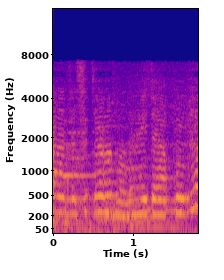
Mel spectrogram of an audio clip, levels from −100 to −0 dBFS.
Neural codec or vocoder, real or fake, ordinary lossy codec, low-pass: codec, 16 kHz, 0.4 kbps, LongCat-Audio-Codec; fake; AAC, 48 kbps; 7.2 kHz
